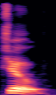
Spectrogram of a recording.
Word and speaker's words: Job: off to her job which in the bible is pronounced job remember that the one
